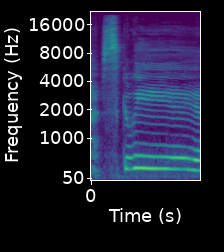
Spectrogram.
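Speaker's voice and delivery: high squealing voice. Shown as a demonstration. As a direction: squeal the word like a piglet. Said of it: "Can you squeal?".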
